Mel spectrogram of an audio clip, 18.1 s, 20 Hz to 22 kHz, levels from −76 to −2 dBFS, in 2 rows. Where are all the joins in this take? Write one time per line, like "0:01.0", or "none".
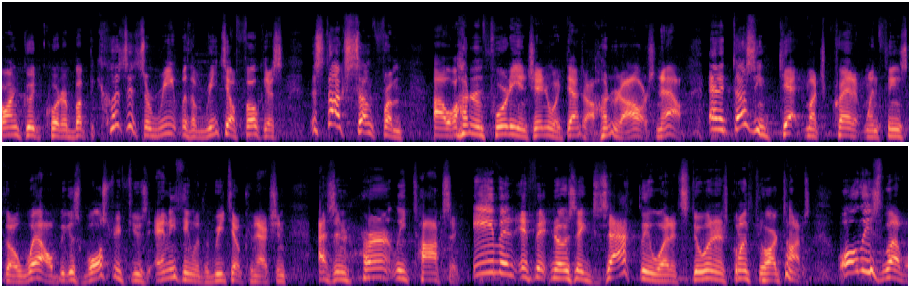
0:13.7
0:16.6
